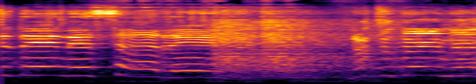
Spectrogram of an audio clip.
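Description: A Hindi-language film-style song playing: a singer's voice gliding over backing music.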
